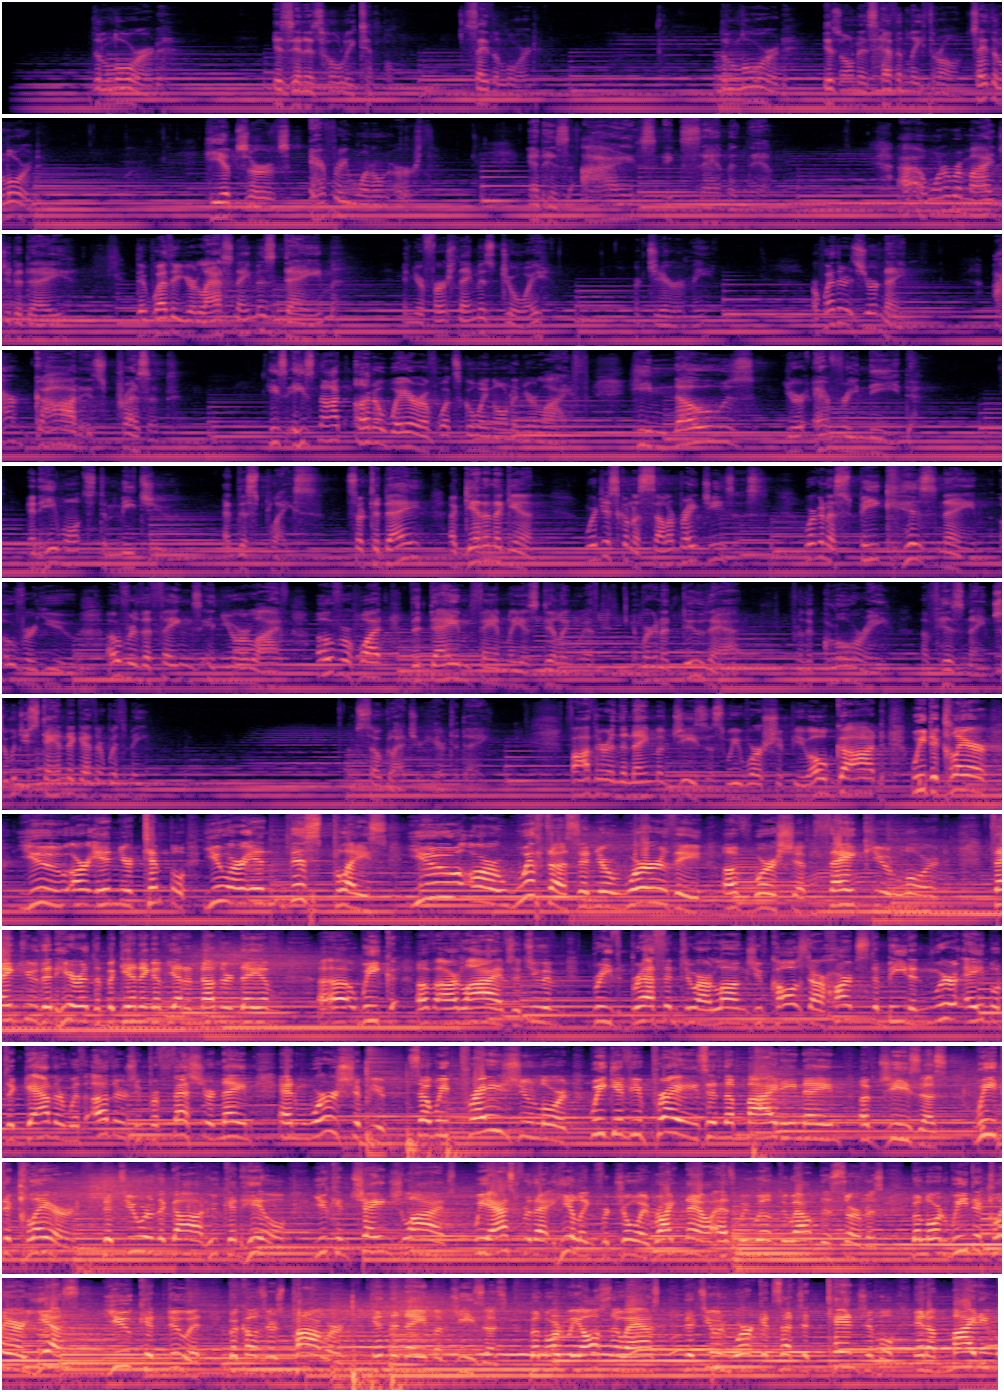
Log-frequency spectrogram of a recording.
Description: Prayer & Worship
